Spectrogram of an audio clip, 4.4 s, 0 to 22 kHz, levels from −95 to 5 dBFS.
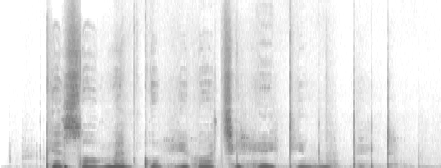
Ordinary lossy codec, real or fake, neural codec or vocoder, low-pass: none; fake; codec, 44.1 kHz, 1.7 kbps, Pupu-Codec; none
